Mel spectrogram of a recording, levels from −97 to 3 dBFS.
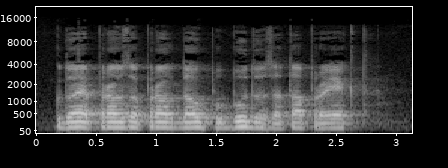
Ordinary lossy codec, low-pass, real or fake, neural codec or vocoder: MP3, 64 kbps; 19.8 kHz; fake; vocoder, 44.1 kHz, 128 mel bands every 256 samples, BigVGAN v2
